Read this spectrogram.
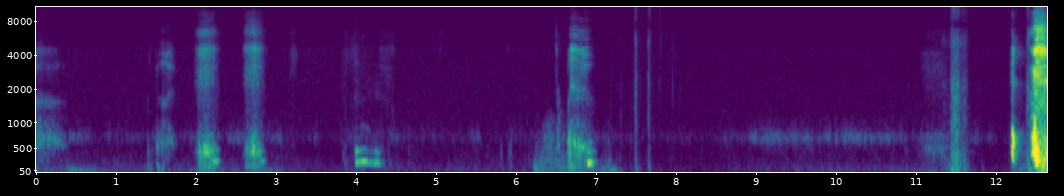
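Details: Person with a cold, very congested and feeling it moving to the chest, sneezing about five sharp, explosive times in a quiet room, some in quick pairs, with soft breaths between; repeated sneezing.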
